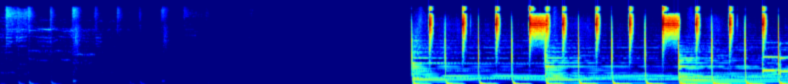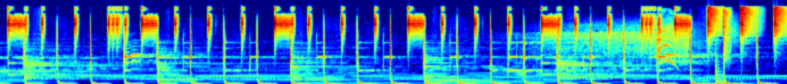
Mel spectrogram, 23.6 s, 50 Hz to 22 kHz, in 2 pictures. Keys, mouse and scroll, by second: 0.0-1.0 middle drag, 1.0 3, 1.4 click, 1.8 ctrl+shift+click, 1.9 x, 2.7 click, 3.3 ctrl+shift+click, 3.6 x, 4.7 click, 5.1 shift+click, 5.3 shift+click, 5.6 shift+click, 5.8 x, 6.3 middle click, 6.5 alt+e, 7.7 shift+click, 8.2 shift+click, 8.6 shift+click, 8.8 shift+click, 9.5 alt+e, 11.5 click, 12.1 click, 12.3 shift+click, 12.5 middle click, 12.9 shift+click, 13.1 middle click, 13.7 shift+click, 14.1 KP_3, 16.8 ctrl+z, 17.0 ctrl+z, 17.4 e, 18.1 e, 19.0 ctrl+z, 19.1 ctrl+z, 19.7 e, 22.6 middle click, 23.1 Tab.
